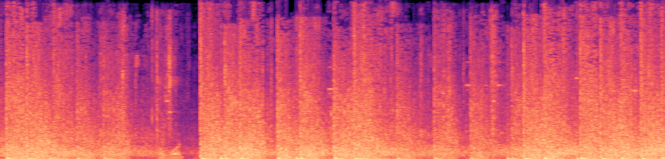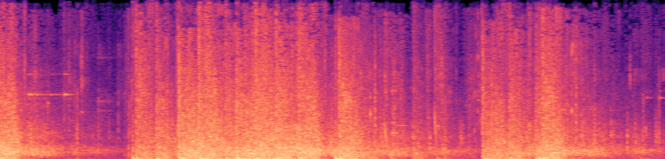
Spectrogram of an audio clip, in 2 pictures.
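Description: Sustained heavy gunfire in L.A. Noire Remastered, loud and close, with brief pauses between long volleys; a man briefly exclaims over the shooting.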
